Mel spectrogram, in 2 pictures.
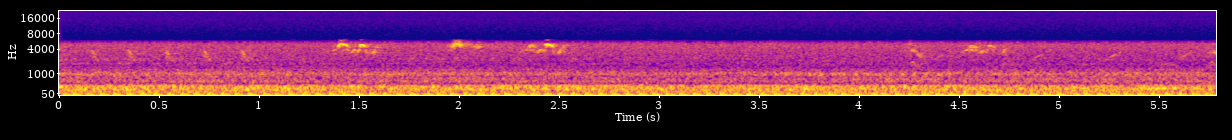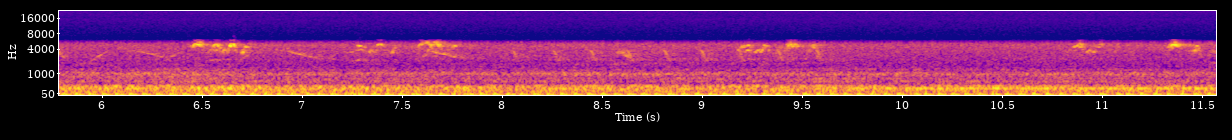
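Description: Small birds chirping in short, high, quick calls, some falling in pitch, in little clusters every second or two. They sound over a steady low hum and hiss.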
